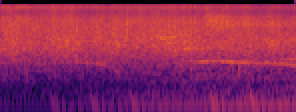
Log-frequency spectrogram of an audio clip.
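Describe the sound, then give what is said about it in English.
A crowd claps steadily and loudly for award-winning skaters at an awards presentation, a dense, continuous patter of many hands filling the whole stretch with no pause and no voices on top. “Applause to them as well.”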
